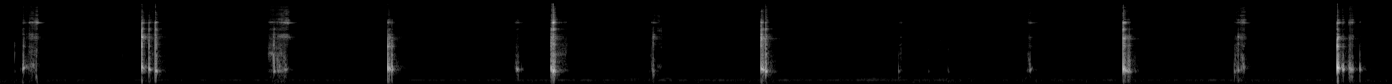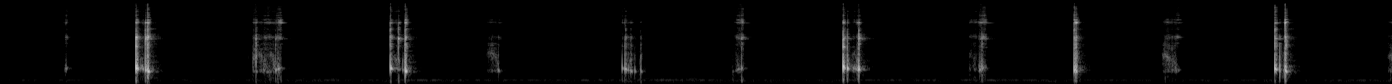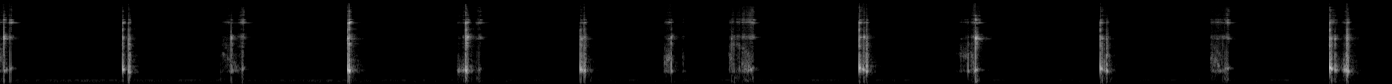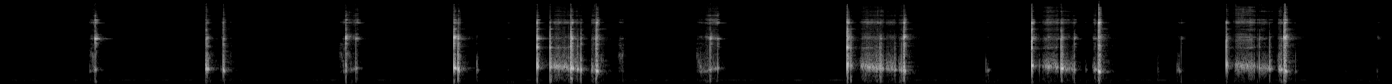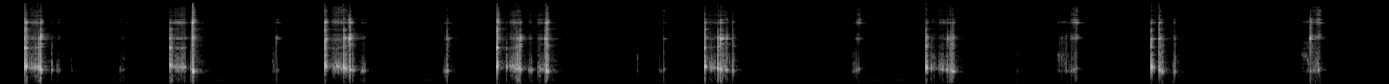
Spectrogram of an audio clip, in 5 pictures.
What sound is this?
ceramic pot small clay jar lid open close
ceramic, clay, close, jar, lid, open, pot, small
